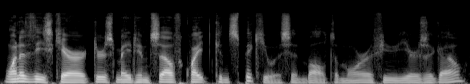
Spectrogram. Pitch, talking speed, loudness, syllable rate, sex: 100 Hz, 180 wpm, -19 LUFS, 5.7 syllables/s, male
